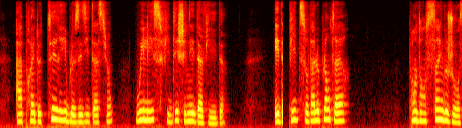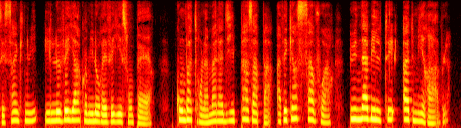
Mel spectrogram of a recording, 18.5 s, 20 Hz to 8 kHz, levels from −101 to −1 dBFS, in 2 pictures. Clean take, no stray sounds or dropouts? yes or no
no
